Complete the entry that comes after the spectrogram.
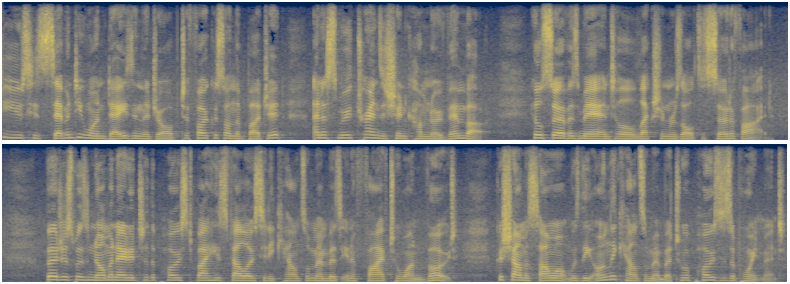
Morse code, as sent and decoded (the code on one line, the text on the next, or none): none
